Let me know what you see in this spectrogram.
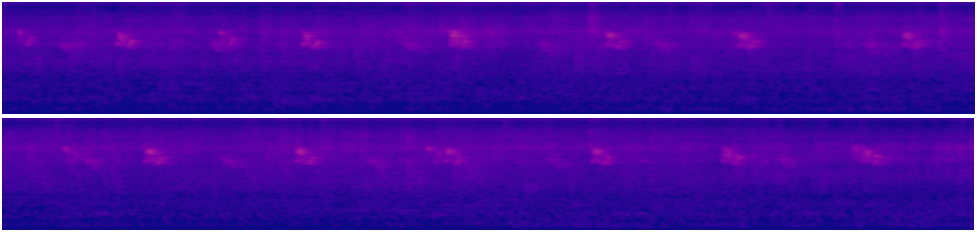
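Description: A bird chirping over and over, short high chirps about once a second, over a steady outdoor background hiss.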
